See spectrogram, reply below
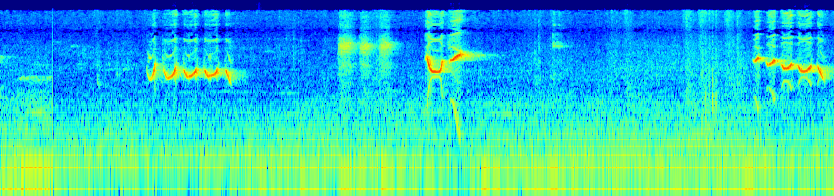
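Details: Short bursts of wavering Common iora song, used to lure other ioras, separated by long quiet gaps with faint background hum and a single sharp swoop in the middle.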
